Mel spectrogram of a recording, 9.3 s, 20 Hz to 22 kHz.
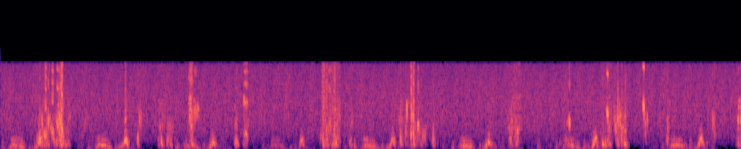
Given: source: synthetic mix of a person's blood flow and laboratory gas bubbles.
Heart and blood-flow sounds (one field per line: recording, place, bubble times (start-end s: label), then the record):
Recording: Doppler ultrasound of blood flow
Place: precordium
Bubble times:
0.43-0.89 s: bubbles
1.69-1.77 s: bubbles
1.96-2.17 s: bubbles
2.35-2.49 s: bubbles
2.92-3.00 s: bubbles
3.02-3.12 s: bubbles
3.99-4.25 s: bubbles
4.36-4.42 s: bubbles
4.96-5.34 s: bubbles
5.37-5.47 s: bubbles
6.33-6.54 s: bubbles
7.07-7.16 s: bubbles
7.50-7.86 s: bubbles
8.00-8.12 s: bubbles
8.31-8.38 s: bubbles
8.88-8.96 s: bubbles
9.18-9.27 s: bubbles
From the record:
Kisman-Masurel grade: 243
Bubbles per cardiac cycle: several, 3 to 8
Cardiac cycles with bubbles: 100%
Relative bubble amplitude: loud (0.450 to 0.775)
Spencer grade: 3 (all of the cardiac periods contain showers or single bubble signals, but not dominating or overriding the cardiac motion signals)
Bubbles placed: only in the low amplitude regions of the cardiac cycle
